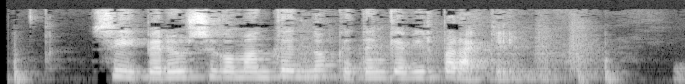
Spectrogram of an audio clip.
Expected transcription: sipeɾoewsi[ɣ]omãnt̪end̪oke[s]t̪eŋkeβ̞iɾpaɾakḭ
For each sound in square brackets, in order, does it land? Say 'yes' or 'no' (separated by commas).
yes, no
